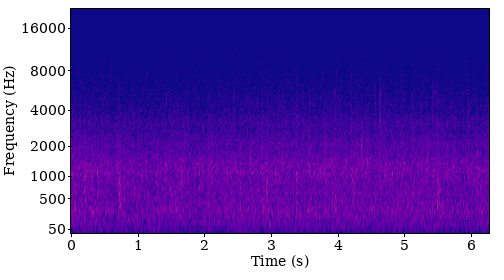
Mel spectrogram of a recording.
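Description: Soft, steady rain falling: an even hiss with a few faint drop ticks.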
